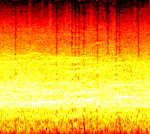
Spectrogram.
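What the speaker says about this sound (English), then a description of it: "Listen to the crowd's reaction as Pacquiao scores" Boxing arena crowd at a welterweight bout between Manny Pacquiao and Oscar De La Hoya, a steady, loud roar of cheering that fills the whole clip without a break.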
